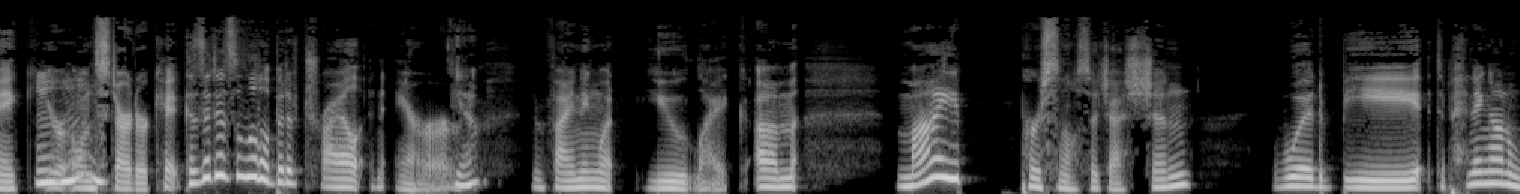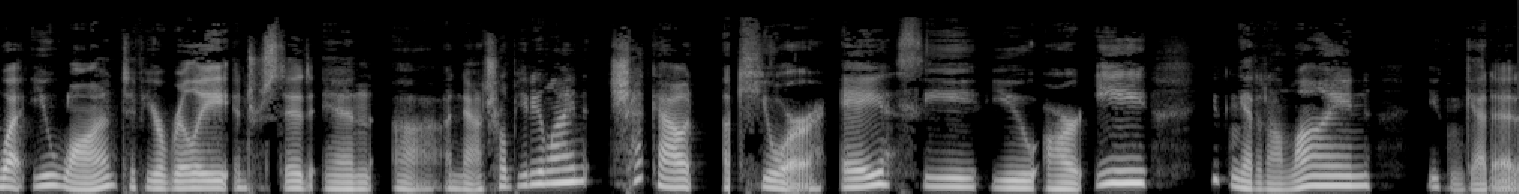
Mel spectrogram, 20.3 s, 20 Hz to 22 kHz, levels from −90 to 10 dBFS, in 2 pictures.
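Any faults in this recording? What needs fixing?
Compressed frames are skipped twice. At 4.39 s, after "finding what", about one frame drops out. At 15.0 s, between "beauty line check out" and "cure a c u", about two vanish. The speech jumps ahead roughly 30 ms and 50 ms, which fits a 26 ms frame. Verify file integrity after encoding and transfer, and replace any damaged frames.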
